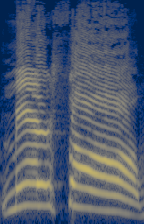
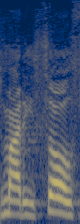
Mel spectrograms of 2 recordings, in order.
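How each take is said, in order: First: The name is said with anglicized sounds. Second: The name is said with Spanish sounds. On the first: The speaker calls it wrong. "no one could pronounce it correctly ever" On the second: The speaker calls it right. "say it like this"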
